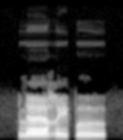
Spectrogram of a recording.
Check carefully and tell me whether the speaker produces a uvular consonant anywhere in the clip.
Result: yes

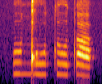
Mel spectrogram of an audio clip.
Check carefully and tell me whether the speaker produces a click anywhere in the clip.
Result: yes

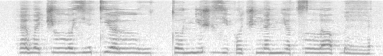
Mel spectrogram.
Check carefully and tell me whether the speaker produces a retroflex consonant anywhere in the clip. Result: no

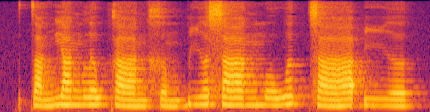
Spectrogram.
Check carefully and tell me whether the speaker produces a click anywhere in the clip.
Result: no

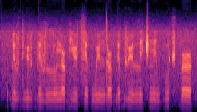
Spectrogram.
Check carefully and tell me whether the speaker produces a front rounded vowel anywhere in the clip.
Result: yes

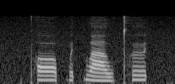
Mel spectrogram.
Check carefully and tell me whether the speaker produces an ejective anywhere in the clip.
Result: no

